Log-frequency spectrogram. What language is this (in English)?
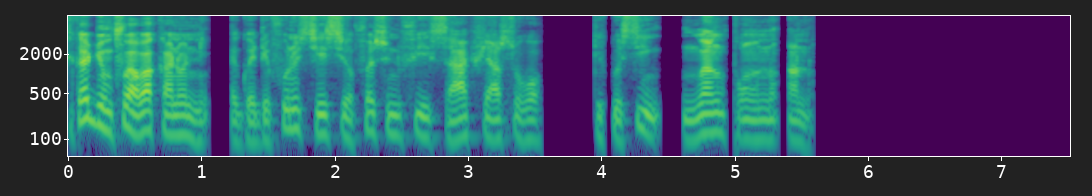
Akan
